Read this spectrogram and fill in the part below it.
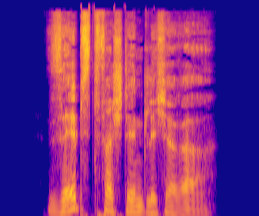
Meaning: inflection of selbstverständlich: 1. strong/mixed nominative masculine singular comparative degree 2. strong genitive/dative feminine singular comparative degree
- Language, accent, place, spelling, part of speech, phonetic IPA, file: German, Germany, Berlin, selbstverständlicherer, adjective, [ˈzɛlpstfɛɐ̯ˌʃtɛntlɪçəʁɐ], De-selbstverständlicherer.ogg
